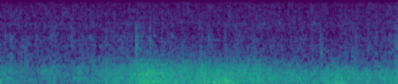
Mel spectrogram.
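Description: Thunder rolling over steady rain; the rumble swells about two seconds in and slowly dies away.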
